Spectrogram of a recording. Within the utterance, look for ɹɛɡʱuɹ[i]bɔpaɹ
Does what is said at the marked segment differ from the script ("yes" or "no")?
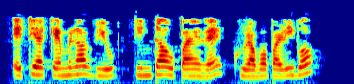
yes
